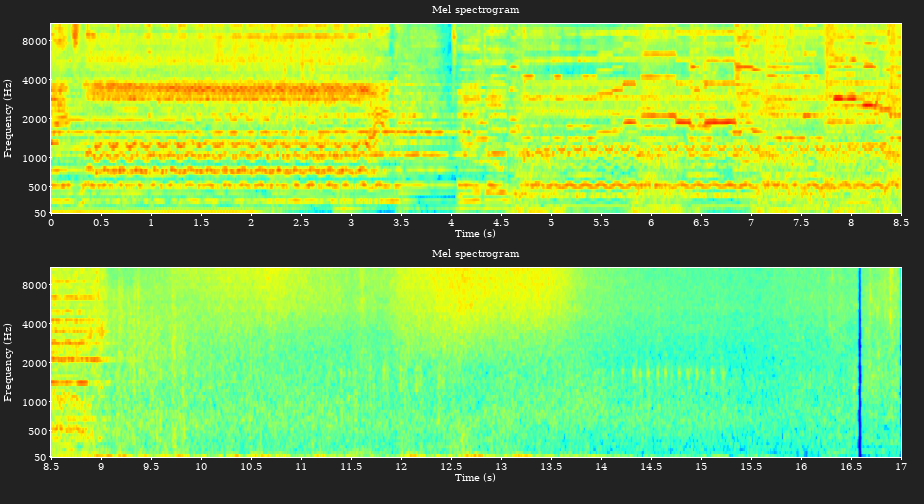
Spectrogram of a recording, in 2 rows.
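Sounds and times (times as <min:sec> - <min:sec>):
music: 0:00.0 - 0:09.2
crashing waves on a stormy sea: 0:05.7 - 0:16.9
gusting wind over a stormy sea: 0:07.1 - 0:16.9.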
